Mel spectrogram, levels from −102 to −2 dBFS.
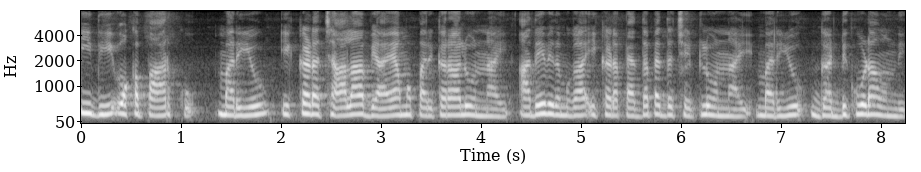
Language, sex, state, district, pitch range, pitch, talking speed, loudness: Telugu, female, Andhra Pradesh, Krishna, 210-245 Hz, 230 Hz, 140 wpm, -17 LUFS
